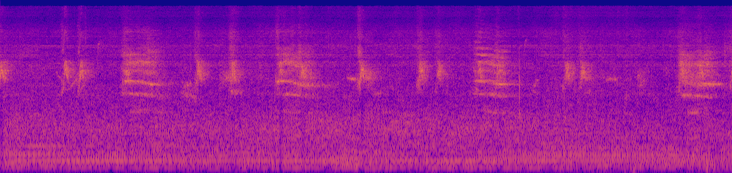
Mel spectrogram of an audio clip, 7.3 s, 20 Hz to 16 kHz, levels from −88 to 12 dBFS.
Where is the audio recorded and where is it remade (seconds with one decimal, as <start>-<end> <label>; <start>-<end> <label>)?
0.0-0.4 remade; 0.4-1.0 recorded; 1.0-4.7 remade; 4.7-5.4 recorded; 5.4-7.3 remade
